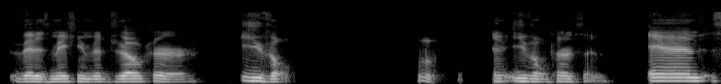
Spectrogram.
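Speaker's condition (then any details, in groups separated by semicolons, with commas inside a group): Congenital muscular dystrophy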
